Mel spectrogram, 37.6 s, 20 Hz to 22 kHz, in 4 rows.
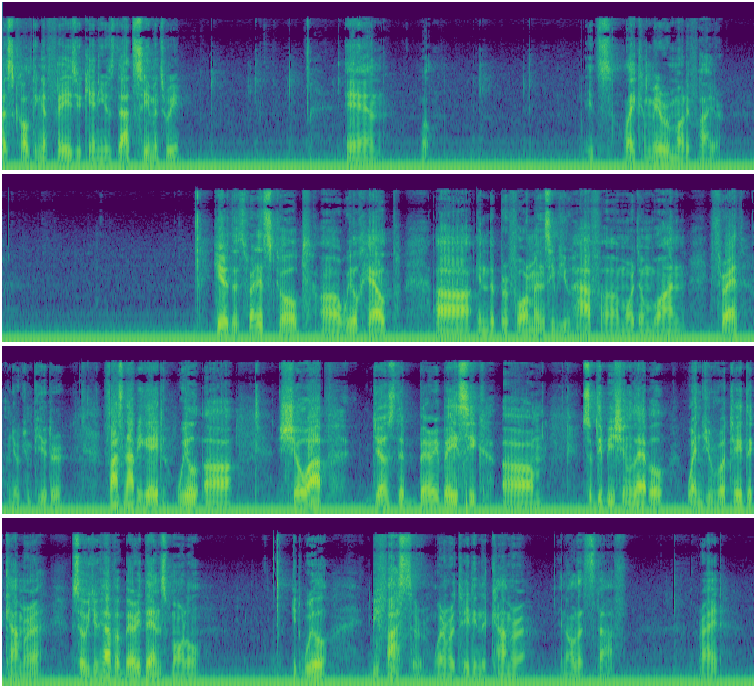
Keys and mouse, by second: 1.3 shift+middle click, 2.0 click, 3.1 shift+middle click, 3.5 click, 4.1 shift+middle click, 4.6 click, 6.4 shift+middle click, 7.0 click, 8.6 shift+middle click, 9.9 click, 28.8 click, 29.7 shift+middle click, 31.8 shift+middle click, 32.7 shift+middle click, 33.6 shift+middle click, 36.2 shift+middle click.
